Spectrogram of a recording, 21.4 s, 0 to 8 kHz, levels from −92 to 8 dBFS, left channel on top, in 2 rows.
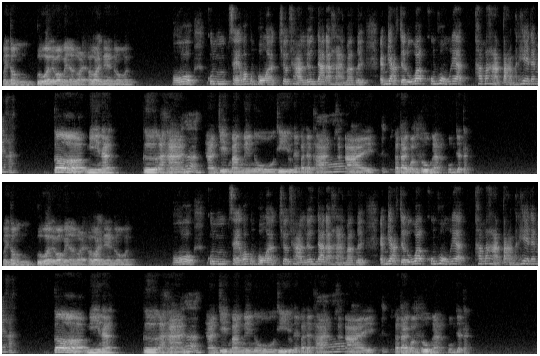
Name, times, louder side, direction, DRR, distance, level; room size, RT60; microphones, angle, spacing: voice 1, 0.0-2.6 11.8-13.0 13.5-14.5 14.8-17.2 17.6-18.1 18.6-20.0, left 1 dB, 30° left, 1 dB, 1.8 m, -25 dB
voice 2, 3.4-9.2 9.5-11.0 14.3-14.7 17.0-17.8 18.3-18.4 18.7-19.2, left 2 dB, 10° left, 0 dB, 2.4 m, -30 dB
13.0 x 6.0 x 6.3 m, 0.38 s
head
